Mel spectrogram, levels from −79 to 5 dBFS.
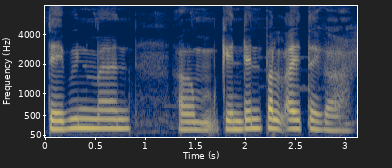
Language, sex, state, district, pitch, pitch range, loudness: Wancho, female, Arunachal Pradesh, Longding, 200 Hz, 180-210 Hz, -19 LUFS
